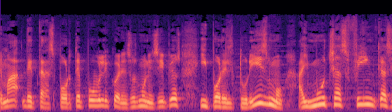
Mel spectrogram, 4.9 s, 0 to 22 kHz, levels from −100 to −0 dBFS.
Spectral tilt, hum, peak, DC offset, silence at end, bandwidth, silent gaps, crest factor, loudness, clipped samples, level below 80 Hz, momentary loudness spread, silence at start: -5.5 dB/octave; none; -6 dBFS; under 0.1%; 0 s; 13.5 kHz; none; 16 dB; -22 LUFS; under 0.1%; -64 dBFS; 5 LU; 0 s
